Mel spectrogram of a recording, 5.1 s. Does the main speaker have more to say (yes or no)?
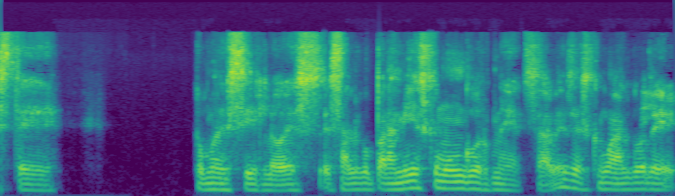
no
